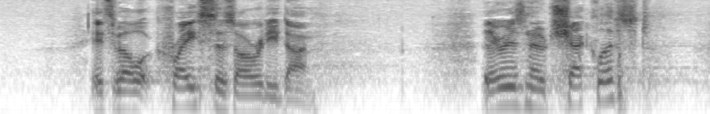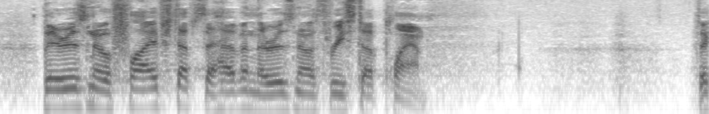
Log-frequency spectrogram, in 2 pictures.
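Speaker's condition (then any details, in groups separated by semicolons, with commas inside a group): No condition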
